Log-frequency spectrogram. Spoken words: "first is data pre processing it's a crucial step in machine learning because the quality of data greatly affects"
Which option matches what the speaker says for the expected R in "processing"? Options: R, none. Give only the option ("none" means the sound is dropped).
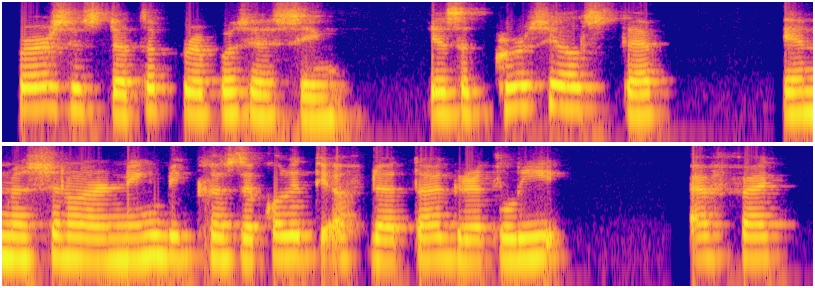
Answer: none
